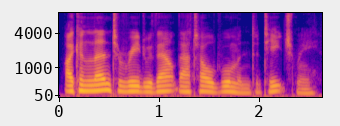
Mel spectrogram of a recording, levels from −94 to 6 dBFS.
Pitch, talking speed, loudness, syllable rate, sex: 135 Hz, 275 wpm, -17 LUFS, 5.6 syllables/s, male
